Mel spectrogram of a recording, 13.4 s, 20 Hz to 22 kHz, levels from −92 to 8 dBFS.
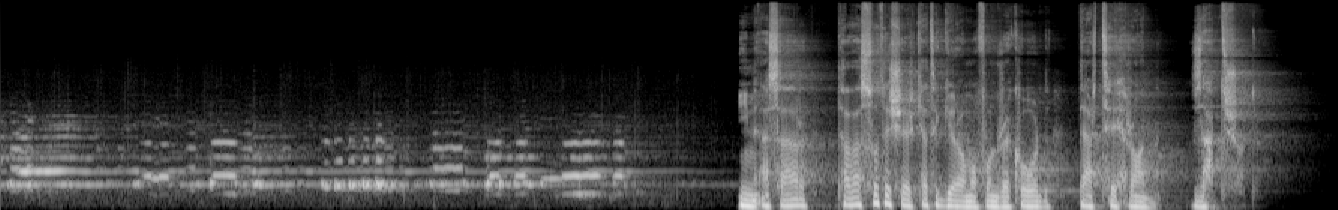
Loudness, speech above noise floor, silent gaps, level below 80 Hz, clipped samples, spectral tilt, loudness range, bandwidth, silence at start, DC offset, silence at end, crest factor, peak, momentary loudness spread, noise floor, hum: -15 LUFS; 55 dB; none; -44 dBFS; under 0.1%; -5 dB/octave; 13 LU; over 20 kHz; 0 s; under 0.1%; 0.85 s; 16 dB; 0 dBFS; 21 LU; -67 dBFS; none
